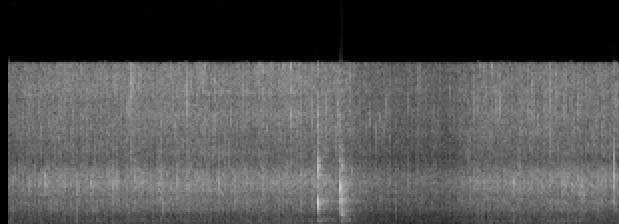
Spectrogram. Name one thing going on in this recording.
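Food sizzles and simmers steadily in a pan.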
